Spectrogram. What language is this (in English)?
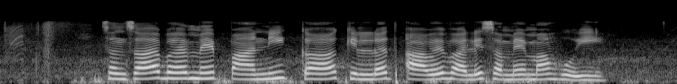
Bhojpuri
